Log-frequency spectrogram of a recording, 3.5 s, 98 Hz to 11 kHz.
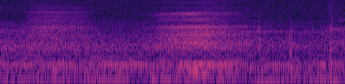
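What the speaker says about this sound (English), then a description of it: "breathe 3 long breaths here" Three slow, long breaths drawn in and let out during a yoga session, soft and close with a gentle swell in the middle, set against a quiet, steady room background.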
